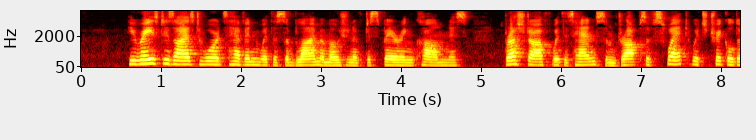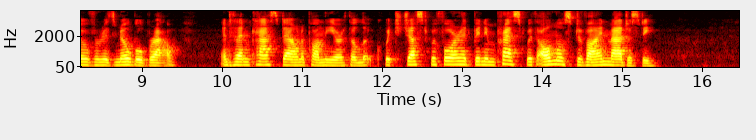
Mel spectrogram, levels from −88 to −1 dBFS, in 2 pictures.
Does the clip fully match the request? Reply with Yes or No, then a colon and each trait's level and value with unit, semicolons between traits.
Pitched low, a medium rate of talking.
No: medium, 155 Hz; average, 170 wpm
